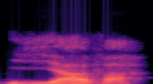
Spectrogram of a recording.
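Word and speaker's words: Yahweh: is the phonms the pronunciation pronunciation is equal V. It is V. Y H VH. So it is Yava.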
